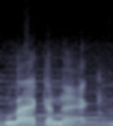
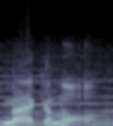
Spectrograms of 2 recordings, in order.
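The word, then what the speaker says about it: Mackinac: Incidentally, when we first arrived on this unique island, we called it Machinak, but we were informed that the correct pronunciation is Macheno, as it is the French derivation of the original Indian name.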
